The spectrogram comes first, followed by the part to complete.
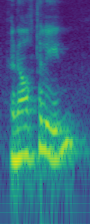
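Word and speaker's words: phenolphthalein: Methyl orange के बाद में तीसरा देखेंगे फिनोफ्थलीन। इसमें ये जो ओ के बाद वाला एल है साइलेंट है। फिनोफ्थलीन इट इज़ a natural indicator.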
